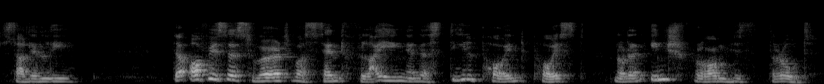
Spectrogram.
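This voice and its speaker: A man reading a story aloud as narrator, deliberate and halting phrase by phrase, with small stumbles. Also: fairly high pitch, animated, darkish tone. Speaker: amateur audiobook reader. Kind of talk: scripted story narration, read aloud slowly. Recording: roomy, dull home recording.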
